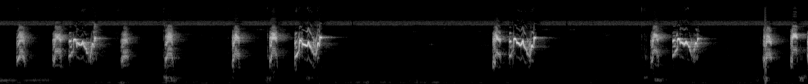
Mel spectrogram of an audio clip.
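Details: Sooty-headed bulbul song used as a lure: a quick run of short clear notes and burbling warbled phrases, then a pause before further bubbly bursts, a steady piercing high whine persisting underneath.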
